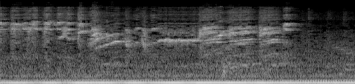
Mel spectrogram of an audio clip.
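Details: Red siskin performs a lively classic-style song for tutoring other birds. A continuous, fast, high warble of twisting whistled and twittered notes plays over a loud, constant low hum.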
